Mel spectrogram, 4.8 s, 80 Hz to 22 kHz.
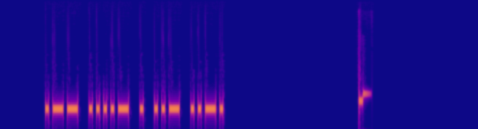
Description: Morse code, heard as a keyed tone, about 32 wpm, 700 Hz. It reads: W4EUF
